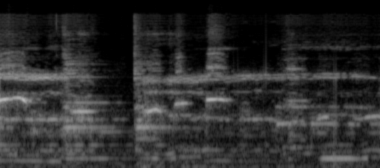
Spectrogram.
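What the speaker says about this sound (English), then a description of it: "Whistling." A person whistles a clear, wavering melody up close, with sliding notes and a short breath gap partway through, no talking.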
